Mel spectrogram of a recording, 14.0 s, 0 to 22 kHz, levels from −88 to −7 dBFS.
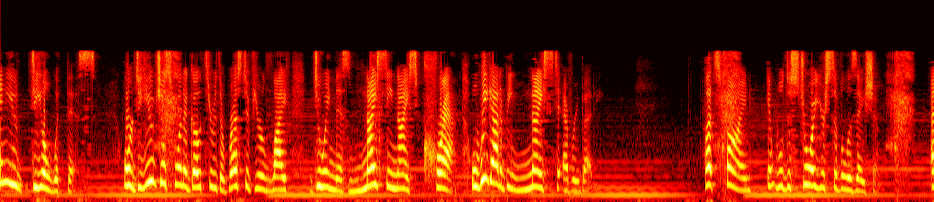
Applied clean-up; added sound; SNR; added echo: none; Sneeze + Bowed string instrument; 20 dB; none.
